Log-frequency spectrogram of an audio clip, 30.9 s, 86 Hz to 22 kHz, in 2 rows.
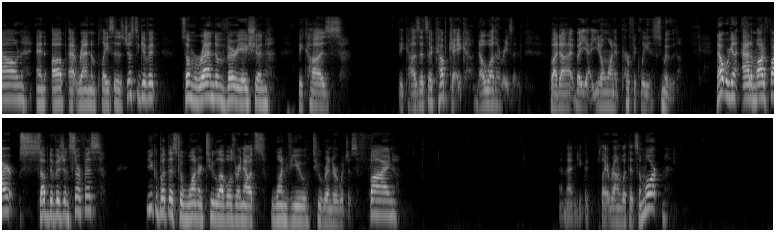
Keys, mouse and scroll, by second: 1.6 g, 2.4 g, 3.7 g, 6.6 g, 9.2 g, 10.7 Tab, 16.8 middle click, 23.6 Tab, 25.1 g, 26.6 g, 27.4 Tab, 28.9 Tab, 29.8 g.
